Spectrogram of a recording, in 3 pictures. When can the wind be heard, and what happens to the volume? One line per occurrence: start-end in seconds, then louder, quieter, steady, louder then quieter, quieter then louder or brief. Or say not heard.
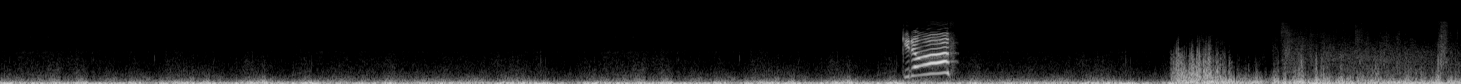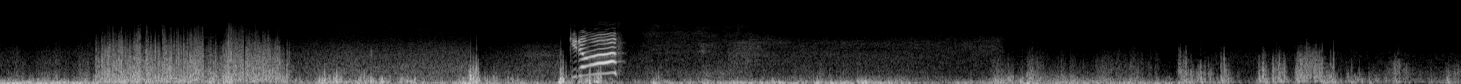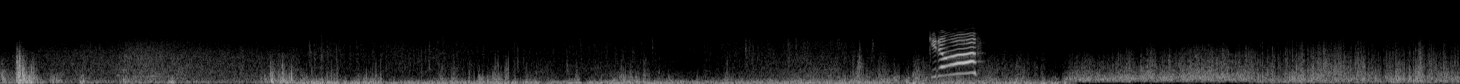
0.0-43.7 louder then quieter.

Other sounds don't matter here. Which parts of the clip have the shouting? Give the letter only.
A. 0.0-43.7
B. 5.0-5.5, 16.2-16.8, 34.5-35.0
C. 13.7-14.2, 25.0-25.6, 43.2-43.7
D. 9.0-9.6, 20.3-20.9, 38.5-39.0
D.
